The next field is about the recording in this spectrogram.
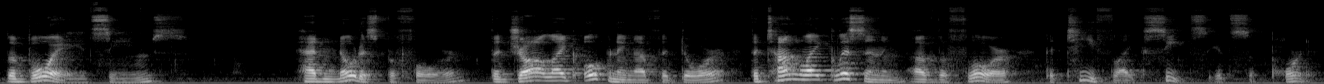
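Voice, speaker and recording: A man's voice: mid-range voice, big pitch swings, a little mellow. A man reading a children's bedtime story aloud in a theatrical, suspenseful way. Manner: theatrical, drawn-out, suspenseful delivery. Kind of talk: dramatic storybook read-aloud with casual asides. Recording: roomy, echoey sound.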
